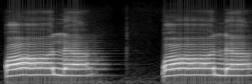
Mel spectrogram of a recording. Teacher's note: آگے قال، قاف الف زبر قا، لام زبر لا، قال، قا کو موٹا کھینچتے ہوئے رکھیں گے اور لام زبر لا اس کو باریک ادا کریں گے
